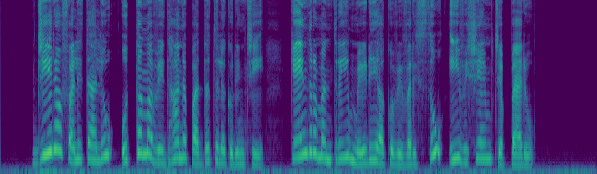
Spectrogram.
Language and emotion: Telugu, neutral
